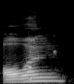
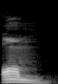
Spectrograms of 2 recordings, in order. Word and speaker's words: Ogham: it's pronounced Ogham is either Owen or Om. oh, Yeah. The pronunciation is very different from the way it's written.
